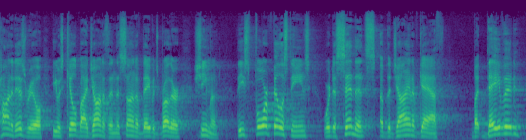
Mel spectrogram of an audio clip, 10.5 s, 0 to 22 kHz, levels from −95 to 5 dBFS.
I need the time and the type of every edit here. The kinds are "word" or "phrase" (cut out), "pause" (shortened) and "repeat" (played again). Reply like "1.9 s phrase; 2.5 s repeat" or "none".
none

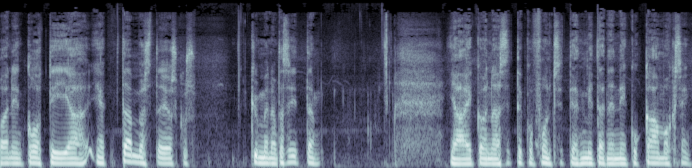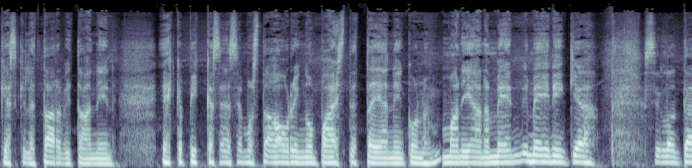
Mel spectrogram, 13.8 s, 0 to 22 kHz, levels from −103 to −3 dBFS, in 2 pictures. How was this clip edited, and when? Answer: 1.1 s word; 2.8 s word; 6.1 s word; 11.3 s word

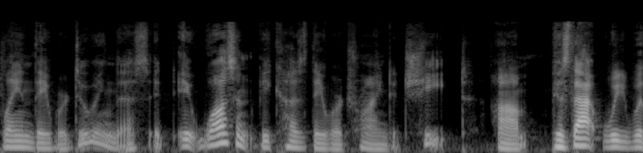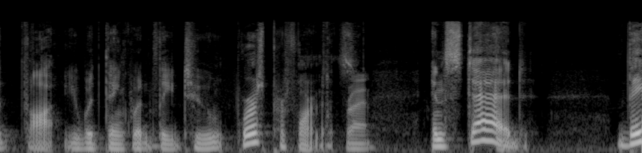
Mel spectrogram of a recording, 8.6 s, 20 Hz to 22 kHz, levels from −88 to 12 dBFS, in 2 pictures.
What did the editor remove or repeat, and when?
3.2 s pause

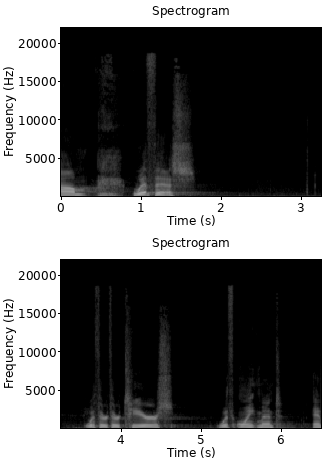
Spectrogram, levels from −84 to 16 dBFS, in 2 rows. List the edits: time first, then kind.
3.5 s phrase; 3.9 s repeat

